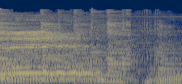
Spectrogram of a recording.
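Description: A woman's voice holding the last sung note of a line with a wavering vibrato over a strummed acoustic guitar; the note fades out a little over a second in, leaving the guitar chords to ring on.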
